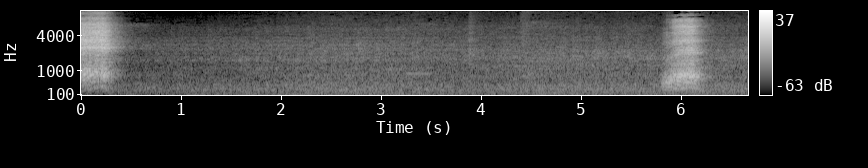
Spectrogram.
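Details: A Harris's hawk at Kakegawa Kachoen bird park, Japan, calling persistently, gives two harsh, grating screams about six seconds apart, each a short raspy burst, with faint background hiss in the gap.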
